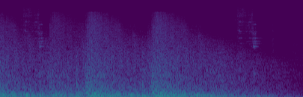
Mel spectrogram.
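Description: Gunfire and shell impacts rumble across a Close Combat III wartime battlefield, several heavy booming shots arriving in a steady irregular rhythm under constant low roar, fairly loud and without talk.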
